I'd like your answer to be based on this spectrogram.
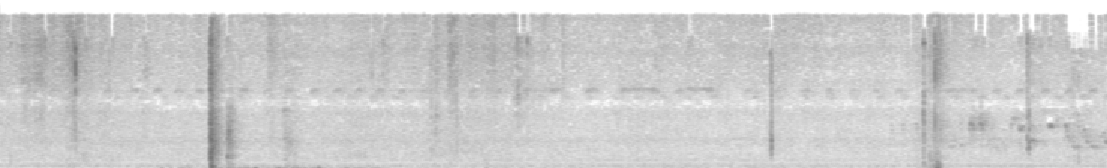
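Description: Honey bees buzz steadily around an opened hive during a large hive inspection, a low continuous drone with a few louder passes of individual bees close by.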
